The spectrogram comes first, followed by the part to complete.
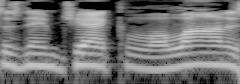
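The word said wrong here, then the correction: Lalanne: Is that Lalane or Lalonde, the great I always said it was Lalane. – Lalane. – Lalane, yeah.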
